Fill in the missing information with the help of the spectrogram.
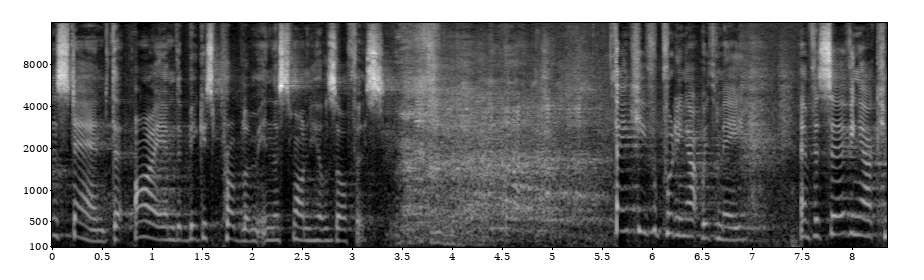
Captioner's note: laughter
